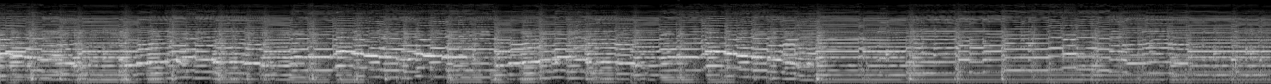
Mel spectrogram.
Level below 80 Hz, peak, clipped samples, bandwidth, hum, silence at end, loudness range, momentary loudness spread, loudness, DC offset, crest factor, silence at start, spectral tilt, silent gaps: -56 dBFS; 0 dBFS; under 0.1%; 20 kHz; none; 0 s; 4 LU; 6 LU; -13 LUFS; under 0.1%; 14 dB; 0 s; -1 dB/octave; none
